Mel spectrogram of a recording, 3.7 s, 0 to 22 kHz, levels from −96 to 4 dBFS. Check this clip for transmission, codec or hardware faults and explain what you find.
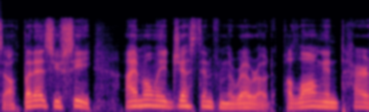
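Two kinds of packet-loss fault appear, both clustered in one burst near 2.7 to 2.9 s, with one earlier event. They ride on an Opus call path coding at 40 kbps, whose top end stops around 12 kHz.

Lost packet rebuilt from error correction occurs at 0.81 to 0.83 s, 2.73 to 2.75 s and 2.84 to 2.94 s. The last spans 60 ms, which fits three lost packets. The next packet carried a low-bitrate backup copy. The decoder played it, so there is no gap. Those stretches sound rougher and noisier.

Short concealed packet loss occurs at 2.69 to 2.73 s, 2.77 to 2.80 s and 2.80 to 2.84 s. Each time about 20 ms never arrived. The receiver extended the preceding sound for 12 to 19 ms, then blended back. This is heard as a brief smear or wobble.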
